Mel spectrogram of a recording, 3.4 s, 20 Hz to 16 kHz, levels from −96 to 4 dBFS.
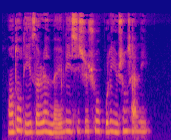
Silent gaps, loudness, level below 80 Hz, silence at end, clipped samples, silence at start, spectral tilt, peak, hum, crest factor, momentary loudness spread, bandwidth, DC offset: none; -24 LUFS; -66 dBFS; 0.5 s; under 0.1%; 0.15 s; -1 dB/octave; -6 dBFS; none; 20 dB; 9 LU; 11.5 kHz; under 0.1%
